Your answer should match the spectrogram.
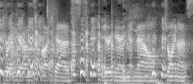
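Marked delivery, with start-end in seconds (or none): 0.0-2.1 loud laughing announcement. Real, not acted.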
